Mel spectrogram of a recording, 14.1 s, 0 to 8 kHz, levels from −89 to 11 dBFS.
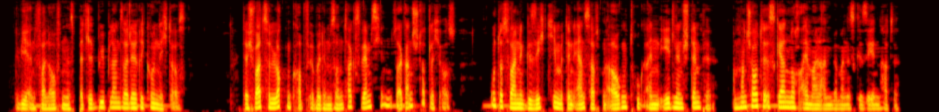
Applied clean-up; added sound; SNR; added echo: classical method Wiener filter.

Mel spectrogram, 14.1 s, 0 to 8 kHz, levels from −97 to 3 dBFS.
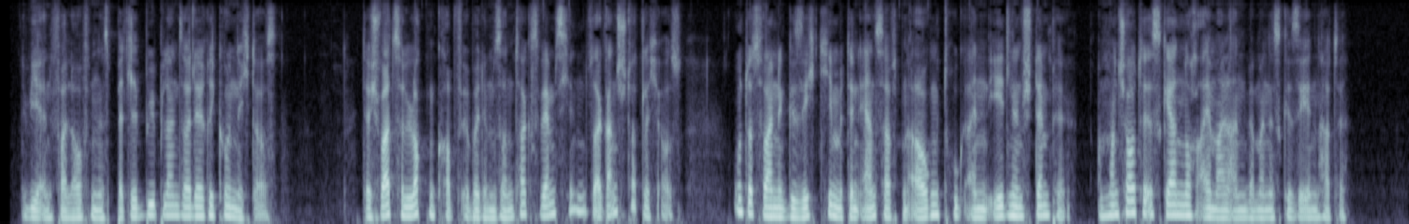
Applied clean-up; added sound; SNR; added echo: none; none; none; none.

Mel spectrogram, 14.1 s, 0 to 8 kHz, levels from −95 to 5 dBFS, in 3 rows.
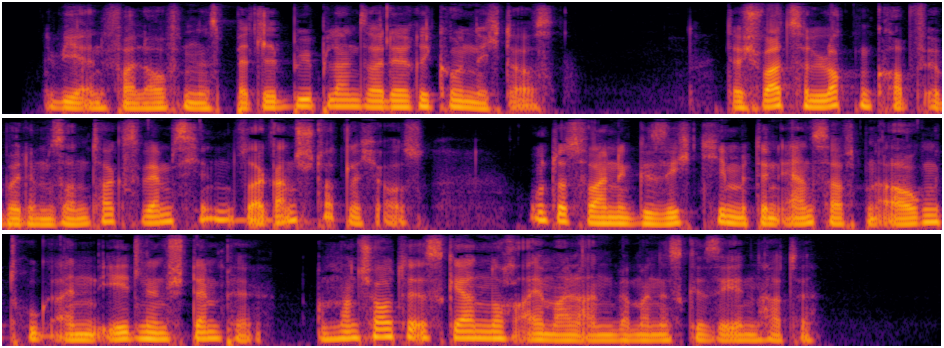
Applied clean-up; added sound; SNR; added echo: neural mask model Resemble Enhance denoiser.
